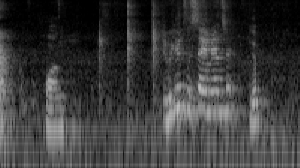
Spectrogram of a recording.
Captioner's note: voiceover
